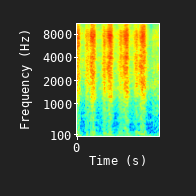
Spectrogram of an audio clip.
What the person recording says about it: So that way when you shake it around, you can really hear you can hear it moving around in there.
